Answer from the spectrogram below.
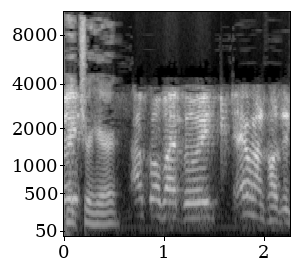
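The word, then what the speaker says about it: Booey: I'll go by Bowie. Everyone calls me Bowie anyway, so Bowie. Spell it, B-O-O-H-E-Y?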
